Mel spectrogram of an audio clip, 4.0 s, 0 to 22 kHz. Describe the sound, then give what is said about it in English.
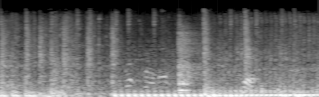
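A small single-cylinder 5 horsepower Briggs & Stratton go-kart engine chugs, starting up after about a second and settling into a steady, fast putter that runs to the end. “It's a 5 horsepower. 5 horsepower, Briggs & Stratton.”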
